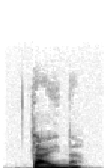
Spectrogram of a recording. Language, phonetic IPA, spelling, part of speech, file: Russian, [ˈtajnə], тайна, noun / adjective, Ru-тайна.ogg
- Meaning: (noun) 1. mystery (something secret or unexplainable) 2. secret 3. secrecy 4. obscurity; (adjective) short feminine singular of та́йный (tájnyj)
